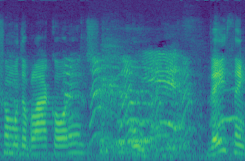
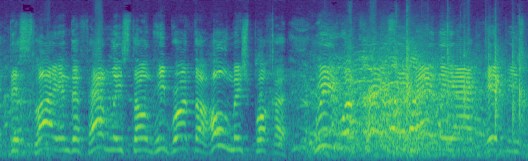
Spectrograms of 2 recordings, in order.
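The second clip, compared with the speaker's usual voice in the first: hammed-up elder reminiscing, high and emphatic; old-timer; 5 semitones higher, 4 dB louder than usual. Old father giving daughter rock history, hammed-up elder. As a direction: stammer and marvel like an ancient storyteller. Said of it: "Giving her the history of rock and roll".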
